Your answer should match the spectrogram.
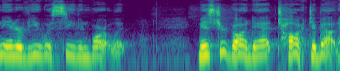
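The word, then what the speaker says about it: Gawdat: eliminated Mo Godot I'm not probably not godat Mo godat I think is how you say his name author of a book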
